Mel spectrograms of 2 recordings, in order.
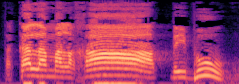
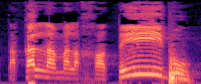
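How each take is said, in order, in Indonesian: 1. Vokal pertama, setelah "kh", itu panjang. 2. Vokal kedua, setelah "t", itu panjang. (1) "Itu kalau khoknya panjang artinya pelamar" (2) "orator itu yang panjang toknya"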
